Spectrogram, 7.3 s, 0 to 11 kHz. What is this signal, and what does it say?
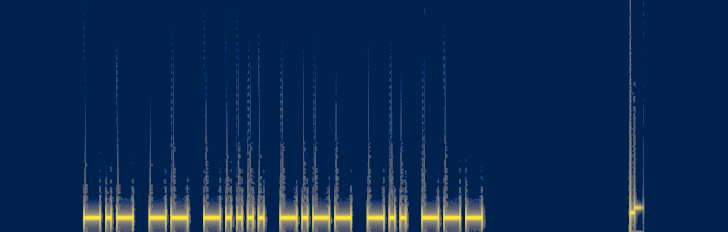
Morse code, heard as a keyed tone, about 22 wpm, 700 Hz. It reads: KM6YDO
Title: USA Call Signs - 6 Characters - 2x Character Spacing - 22wpm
